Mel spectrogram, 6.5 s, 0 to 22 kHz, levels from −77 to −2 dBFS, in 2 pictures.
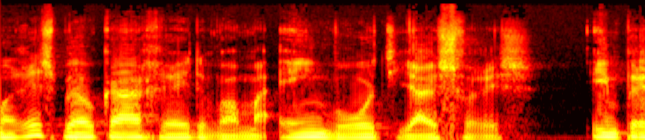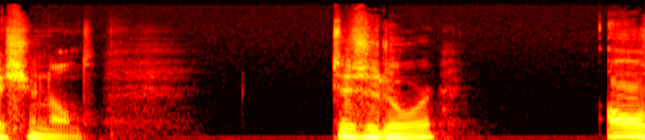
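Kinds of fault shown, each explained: Hard clipping: speech peaks, overdriven by about 12 dB, are sliced flat throughout. Unlike soft saturation, that flat edge produces a harsh high fuzz on every loud syllable.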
